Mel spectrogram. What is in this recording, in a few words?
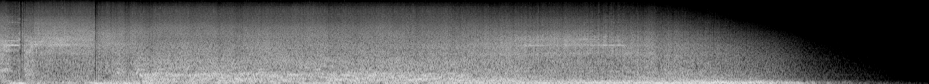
female professional annou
